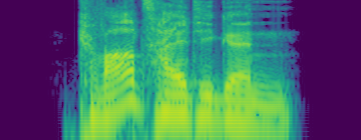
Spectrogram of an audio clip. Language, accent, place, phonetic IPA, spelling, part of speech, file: German, Germany, Berlin, [ˈkvaʁt͡sˌhaltɪɡn̩], quarzhaltigen, adjective, De-quarzhaltigen.ogg
- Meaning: inflection of quarzhaltig: 1. strong genitive masculine/neuter singular 2. weak/mixed genitive/dative all-gender singular 3. strong/weak/mixed accusative masculine singular 4. strong dative plural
